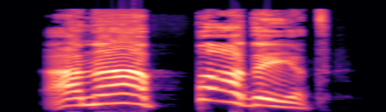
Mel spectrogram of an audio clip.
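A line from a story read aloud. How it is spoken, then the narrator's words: Yelled. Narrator (Russian): заорал Тимоти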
